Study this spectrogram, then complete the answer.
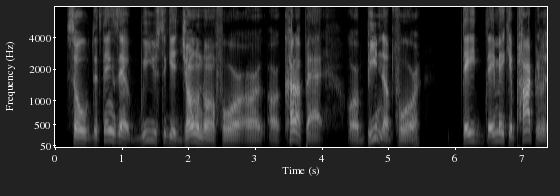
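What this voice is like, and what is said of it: Maryland accent. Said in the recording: “I'm showing my Maryland accent.”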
